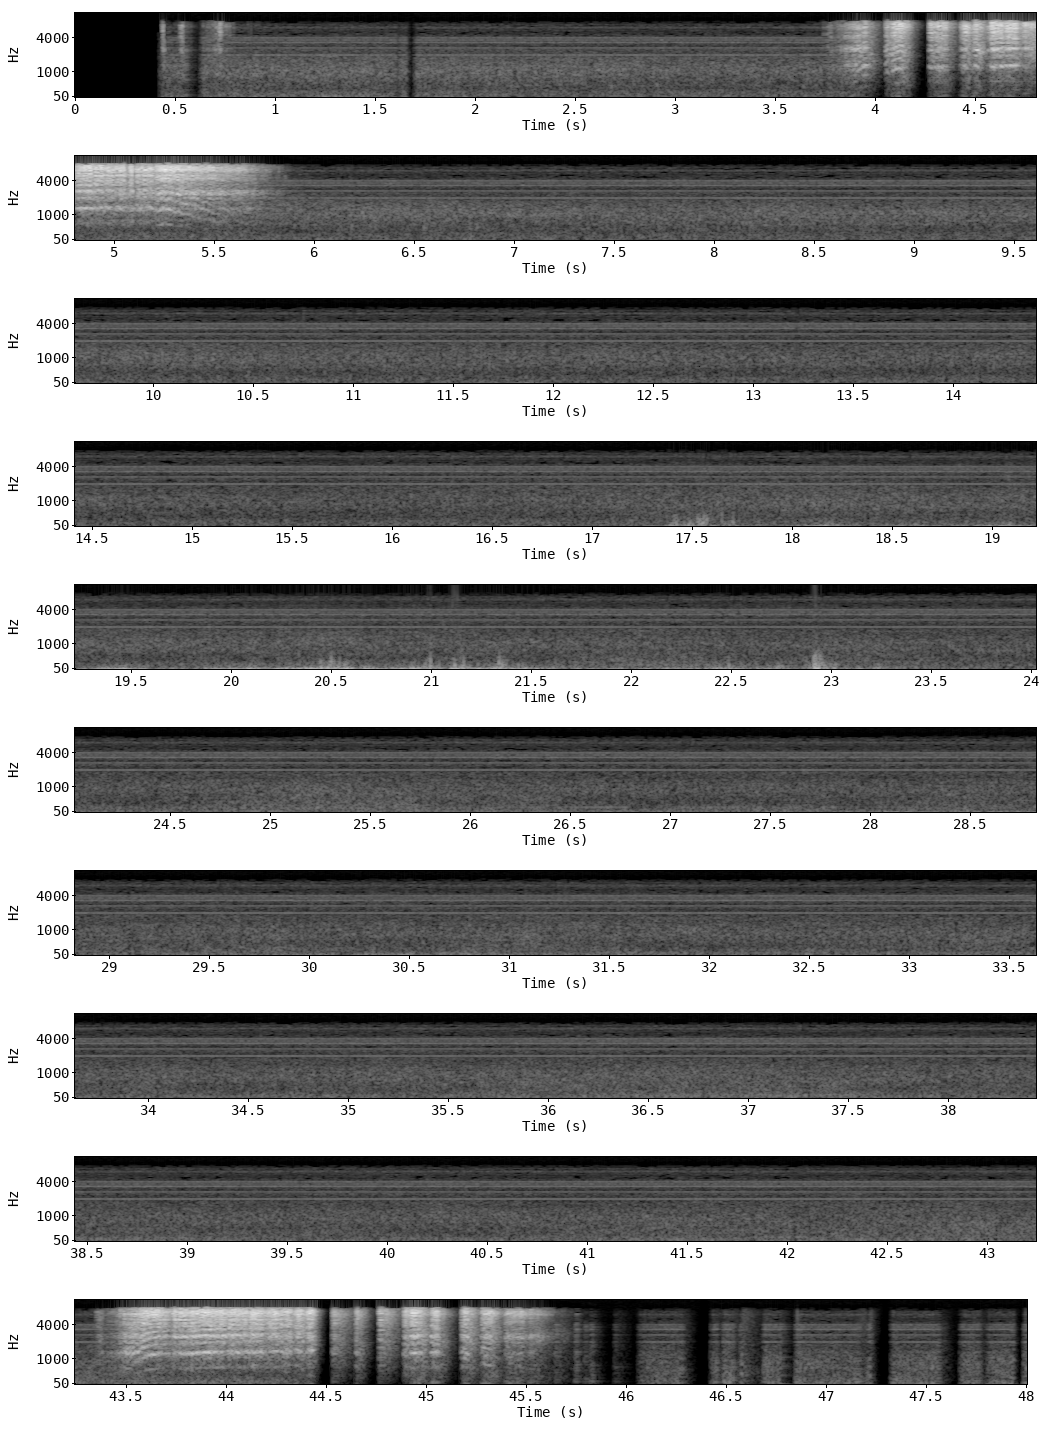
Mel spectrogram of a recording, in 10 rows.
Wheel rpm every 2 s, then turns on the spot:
0, 0, 50, 30, 0, 0, 0, 0, 0, 0, 0, 0, 0, 0, 0, 0, 0, 0, 0, 0, 0, 70, 100, 0.
none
